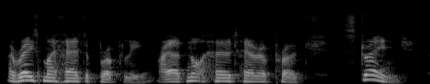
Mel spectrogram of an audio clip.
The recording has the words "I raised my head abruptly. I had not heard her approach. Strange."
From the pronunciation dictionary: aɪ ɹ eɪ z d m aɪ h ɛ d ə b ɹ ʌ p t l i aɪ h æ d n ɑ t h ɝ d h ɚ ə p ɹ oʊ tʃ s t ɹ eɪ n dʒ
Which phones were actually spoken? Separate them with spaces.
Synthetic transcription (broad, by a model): aɪ ɹ eɪ z m aɪ h ɛ d ə b ɹ ʌ p t l i aɪ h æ d n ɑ t h ɝ d h ɚ ə p ɹ oʊ tʃ s t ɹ eɪ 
